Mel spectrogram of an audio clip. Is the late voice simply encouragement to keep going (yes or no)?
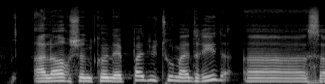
yes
